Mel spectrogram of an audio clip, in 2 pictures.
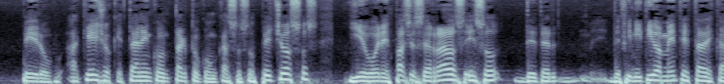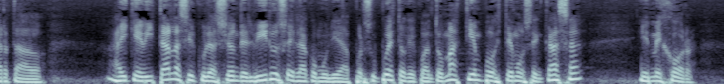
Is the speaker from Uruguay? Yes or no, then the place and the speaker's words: yes; Uruguay; al comportamiento que nos caracteriza como uruguayos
